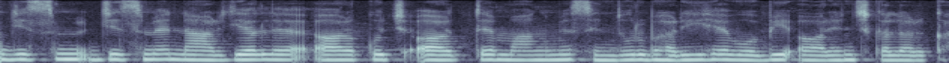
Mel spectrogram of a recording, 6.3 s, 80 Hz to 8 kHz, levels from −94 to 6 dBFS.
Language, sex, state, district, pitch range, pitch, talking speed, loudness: Hindi, female, Uttarakhand, Tehri Garhwal, 185-195 Hz, 190 Hz, 160 wpm, -16 LUFS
